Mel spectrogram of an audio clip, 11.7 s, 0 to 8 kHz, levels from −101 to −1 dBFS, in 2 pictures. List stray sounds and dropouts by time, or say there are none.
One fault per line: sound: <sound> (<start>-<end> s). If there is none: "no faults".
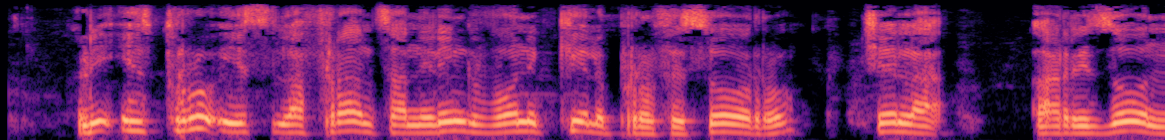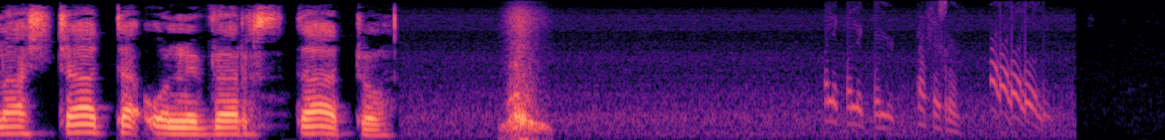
sound: whoosh (8.3-8.6 s)
sound: chirp (9.9-11.1 s)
